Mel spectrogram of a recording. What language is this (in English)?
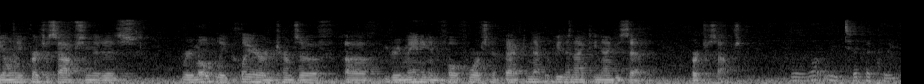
English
